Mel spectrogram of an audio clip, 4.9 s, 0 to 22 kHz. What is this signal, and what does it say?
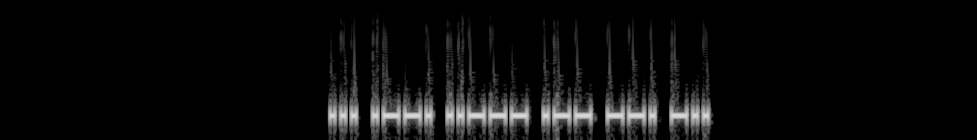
Morse code, heard as a keyed tone, about 46 wpm, 700 Hz. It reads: SP2WGD
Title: DXCC-100 Call Signs - 6 Characters - Repeated 2x - 45wpm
